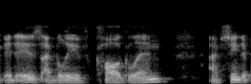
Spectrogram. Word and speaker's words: Coughlin: it is I believe cogin I've seen it pronounced several ways but the Temptation is to say Coughlin that is not correct it's the Cog so father cogin I think it may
